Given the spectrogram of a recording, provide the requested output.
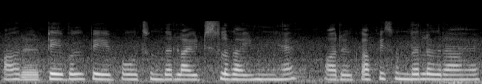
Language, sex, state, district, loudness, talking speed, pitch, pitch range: Hindi, female, Punjab, Pathankot, -15 LUFS, 185 wpm, 230 Hz, 225-240 Hz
